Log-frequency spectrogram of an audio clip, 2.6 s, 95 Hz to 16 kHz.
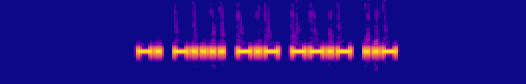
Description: Morse code, heard as a keyed tone, about 53 wpm, 700 Hz. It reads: N6KQU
